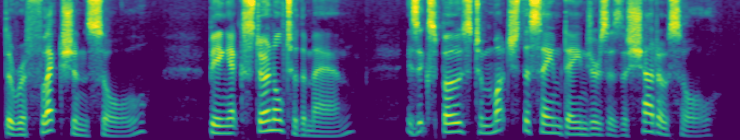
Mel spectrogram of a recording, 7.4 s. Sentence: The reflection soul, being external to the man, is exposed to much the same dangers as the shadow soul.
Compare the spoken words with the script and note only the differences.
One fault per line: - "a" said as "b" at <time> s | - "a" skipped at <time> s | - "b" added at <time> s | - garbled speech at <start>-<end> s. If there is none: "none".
none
